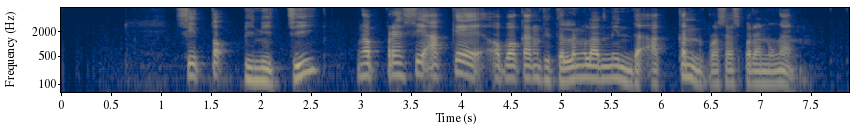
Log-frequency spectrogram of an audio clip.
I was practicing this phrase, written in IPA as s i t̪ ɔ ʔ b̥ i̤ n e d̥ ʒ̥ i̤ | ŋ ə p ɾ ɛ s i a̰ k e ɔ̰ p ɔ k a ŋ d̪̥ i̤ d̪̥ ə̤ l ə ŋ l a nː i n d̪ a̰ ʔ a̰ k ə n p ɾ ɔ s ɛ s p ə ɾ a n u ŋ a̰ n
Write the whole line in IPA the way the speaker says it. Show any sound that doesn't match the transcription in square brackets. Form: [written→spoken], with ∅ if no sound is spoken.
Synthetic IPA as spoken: s i t̪ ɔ ʔ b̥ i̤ n [e→i] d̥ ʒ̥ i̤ | ŋ ə p ɾ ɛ s i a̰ k e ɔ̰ p ɔ k a ŋ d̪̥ i̤ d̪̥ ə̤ l ə ŋ l a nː i n d̪ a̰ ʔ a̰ k ə n p ɾ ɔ s ɛ s p ə ɾ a n u ŋ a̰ n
